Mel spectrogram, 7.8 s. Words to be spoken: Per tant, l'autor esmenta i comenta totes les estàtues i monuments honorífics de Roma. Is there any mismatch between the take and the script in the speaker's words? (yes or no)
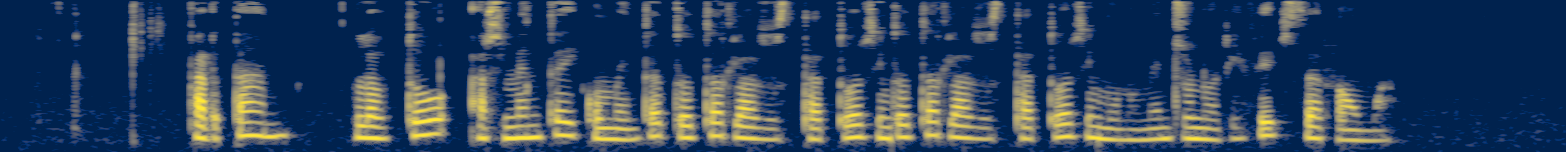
yes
